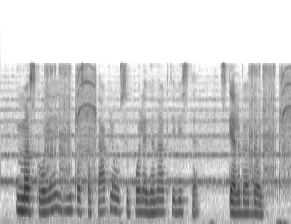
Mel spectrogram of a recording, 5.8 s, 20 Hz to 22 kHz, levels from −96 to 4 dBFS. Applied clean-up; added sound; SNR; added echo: none; Camera + Bowed string instrument; 11 dB; none.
